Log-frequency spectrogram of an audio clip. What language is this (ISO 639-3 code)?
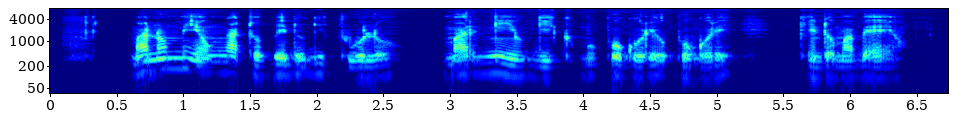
luo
